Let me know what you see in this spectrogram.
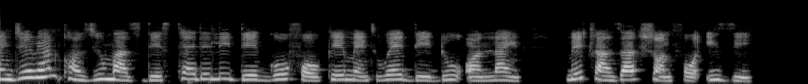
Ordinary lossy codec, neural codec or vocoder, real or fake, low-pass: Opus, 24 kbps; none; real; 7.2 kHz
